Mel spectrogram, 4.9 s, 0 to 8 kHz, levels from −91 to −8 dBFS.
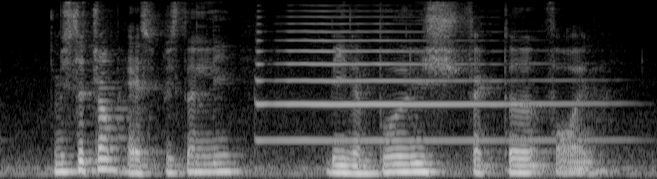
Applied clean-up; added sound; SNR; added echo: none; Trumpet; 11 dB; none.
